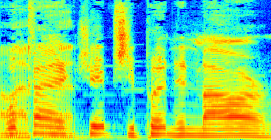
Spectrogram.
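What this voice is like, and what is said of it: Put-on Southern American accent. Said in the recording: “all of a sudden do I have a southern accent? ... we like to stereotype our southern accented folk”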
